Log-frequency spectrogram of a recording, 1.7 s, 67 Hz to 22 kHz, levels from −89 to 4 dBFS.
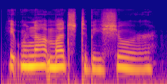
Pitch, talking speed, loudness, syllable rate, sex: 215 Hz, 250 wpm, -14 LUFS, 5.5 syllables/s, female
